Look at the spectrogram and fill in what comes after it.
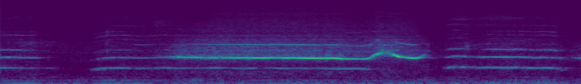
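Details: Siamese cat; yowl; fear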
